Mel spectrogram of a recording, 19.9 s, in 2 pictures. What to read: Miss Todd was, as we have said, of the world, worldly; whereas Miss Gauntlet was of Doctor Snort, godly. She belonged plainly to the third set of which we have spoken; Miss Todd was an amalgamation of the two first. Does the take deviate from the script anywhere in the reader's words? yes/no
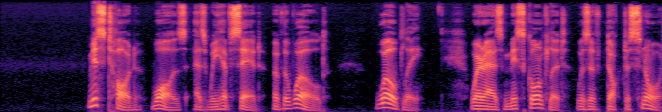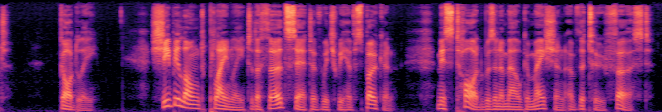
no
